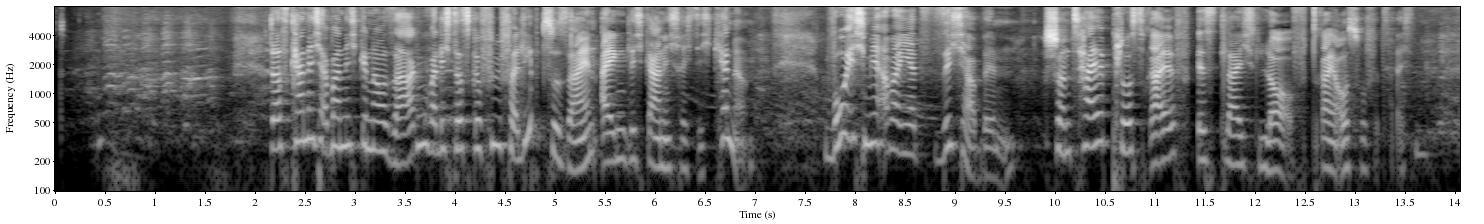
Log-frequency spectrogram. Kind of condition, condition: setting, live audience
